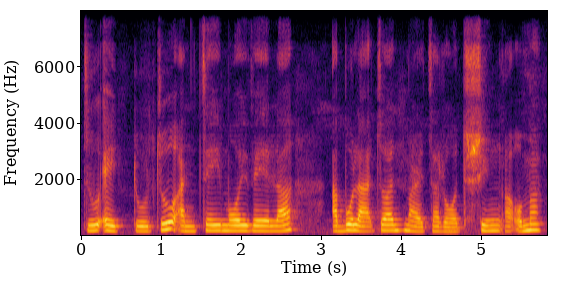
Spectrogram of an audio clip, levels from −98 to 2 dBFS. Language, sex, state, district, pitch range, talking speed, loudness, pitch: Mizo, female, Mizoram, Aizawl, 170-195 Hz, 155 wpm, -16 LUFS, 185 Hz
